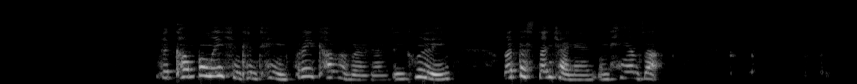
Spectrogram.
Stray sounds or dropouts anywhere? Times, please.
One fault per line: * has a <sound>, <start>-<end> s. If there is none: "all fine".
all fine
